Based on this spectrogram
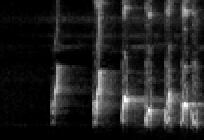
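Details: Bulbul used as a decoy bird, in full voice: two short separate chirps, then a quick run of clear, slurred whistled notes that rise and fall, mid to high pitched.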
